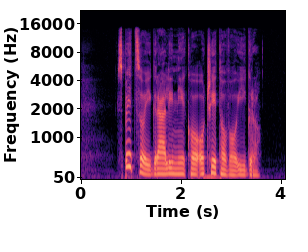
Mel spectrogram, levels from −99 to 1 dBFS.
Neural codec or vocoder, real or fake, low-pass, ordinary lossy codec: none; real; 14.4 kHz; none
